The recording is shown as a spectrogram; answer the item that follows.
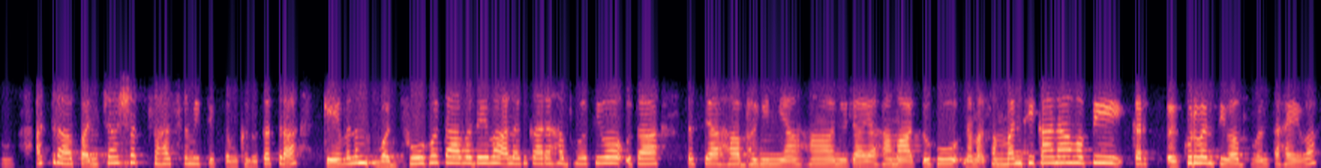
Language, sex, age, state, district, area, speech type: Sanskrit, female, 18-30, Kerala, Kasaragod, rural, conversation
